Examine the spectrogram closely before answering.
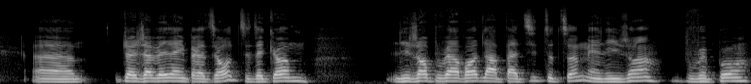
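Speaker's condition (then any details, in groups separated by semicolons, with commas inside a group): Cerebral palsy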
